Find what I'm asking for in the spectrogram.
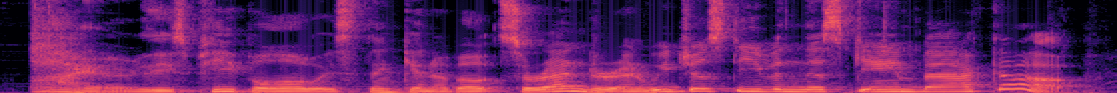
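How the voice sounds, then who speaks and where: A high-pitched man at a moderate pace with very wide pitch swings, very even loudness, hardly any pauses and music in the background. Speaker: gaming streamer. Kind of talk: live gameplay commentary.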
